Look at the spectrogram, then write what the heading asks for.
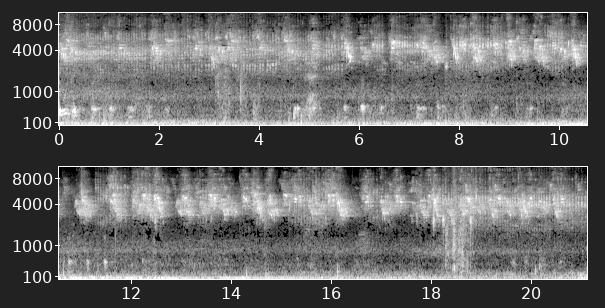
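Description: Small birds chirping repeatedly throughout, over the soft thuds of a horse's hooves moving in sand and a low steady rumble.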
